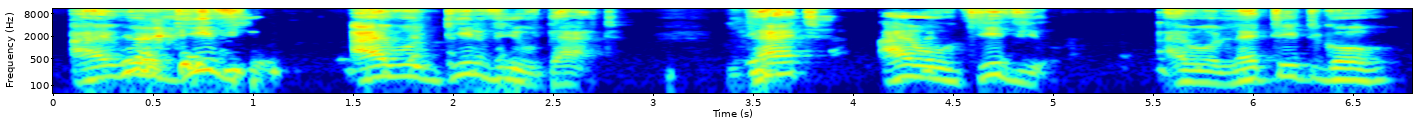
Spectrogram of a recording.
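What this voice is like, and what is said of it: Put-on African accent. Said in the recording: “In my African accent,”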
